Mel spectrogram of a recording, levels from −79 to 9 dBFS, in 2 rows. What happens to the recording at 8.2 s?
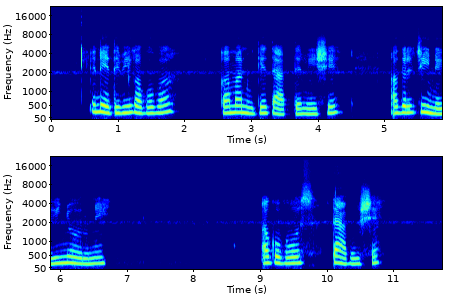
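Nothing goes wrong at 8.2 s; the speech runs through that moment intact, with no dropout, click, distortion or other fault to be heard.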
